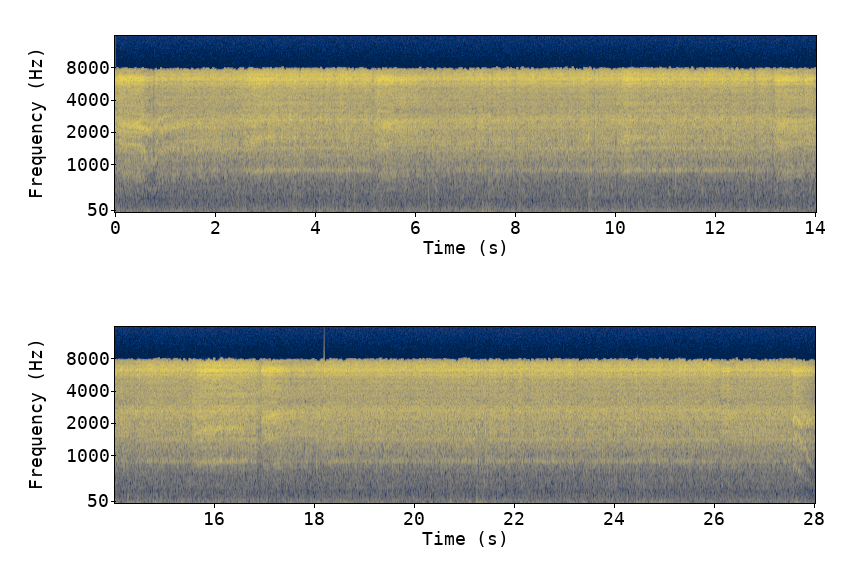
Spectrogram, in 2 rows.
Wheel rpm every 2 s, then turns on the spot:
190, 230, 230, 230, 230, 230, 230, 230, 220, 230, 240, 230, 230, 200.
none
